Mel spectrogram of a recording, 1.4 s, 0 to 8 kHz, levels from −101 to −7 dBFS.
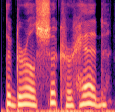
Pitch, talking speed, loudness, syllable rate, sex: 210 Hz, 210 wpm, -14 LUFS, 4.0 syllables/s, female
